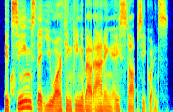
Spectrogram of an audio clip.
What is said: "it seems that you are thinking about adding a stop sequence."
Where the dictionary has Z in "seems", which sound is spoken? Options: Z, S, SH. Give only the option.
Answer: Z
